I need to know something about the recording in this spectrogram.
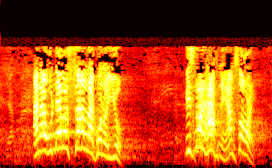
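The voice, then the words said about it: African-accented English. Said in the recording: “they will hear an accent... I'm not an American... I'm an African for a reason. I don't want to change my accent.”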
